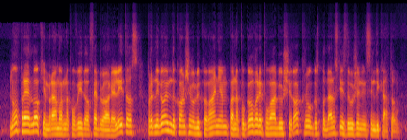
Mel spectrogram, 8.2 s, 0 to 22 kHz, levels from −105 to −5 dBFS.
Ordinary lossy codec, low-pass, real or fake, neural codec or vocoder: Opus, 24 kbps; 19.8 kHz; fake; autoencoder, 48 kHz, 32 numbers a frame, DAC-VAE, trained on Japanese speech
